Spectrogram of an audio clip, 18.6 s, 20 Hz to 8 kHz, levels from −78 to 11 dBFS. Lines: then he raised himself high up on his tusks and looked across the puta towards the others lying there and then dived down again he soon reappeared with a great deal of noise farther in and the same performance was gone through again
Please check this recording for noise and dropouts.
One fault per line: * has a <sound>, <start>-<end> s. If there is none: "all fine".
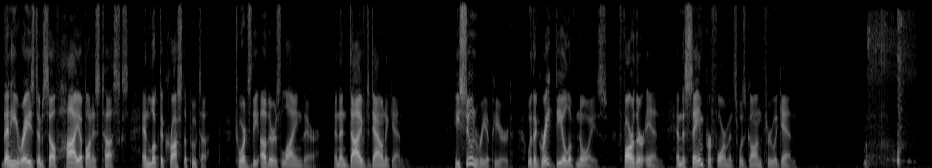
* has a sniff, 17.3-18.3 s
